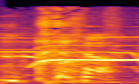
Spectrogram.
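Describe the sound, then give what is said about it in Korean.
A short, dense burst of a crowd-cheering sound effect, many voices shouting and whooping together at a steady, fairly loud level throughout. “밖에 오. 엔진들 소리 질러!”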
